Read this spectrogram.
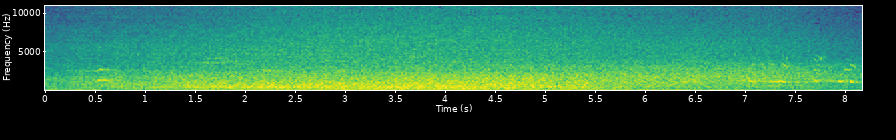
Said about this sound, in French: Et si je vous disais que je suis capable d'amener la mer à Paris ? Je crois que je vais ajouter un peu plus de mouettes. Je peux aussi ralentir les vagues.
